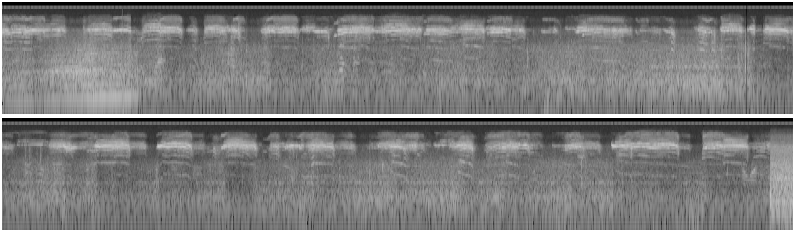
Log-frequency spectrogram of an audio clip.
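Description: Caged sea otters giving high, wavering calls over and over, about one a second.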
